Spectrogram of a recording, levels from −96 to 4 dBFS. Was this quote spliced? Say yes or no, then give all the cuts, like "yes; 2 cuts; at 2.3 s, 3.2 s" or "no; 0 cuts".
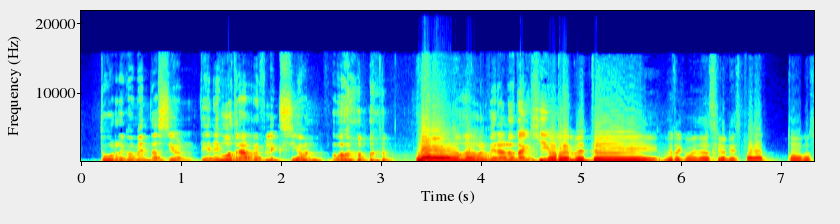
no; 0 cuts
